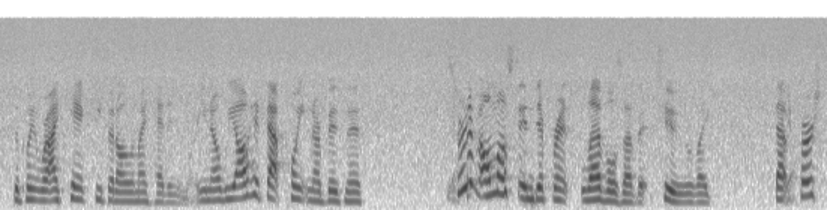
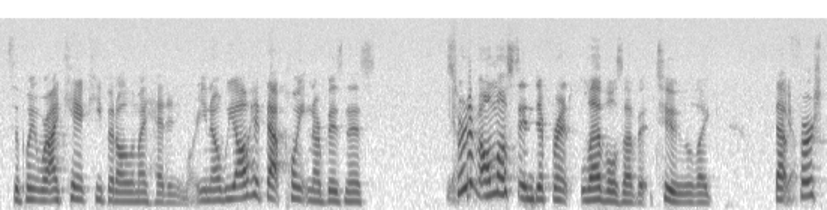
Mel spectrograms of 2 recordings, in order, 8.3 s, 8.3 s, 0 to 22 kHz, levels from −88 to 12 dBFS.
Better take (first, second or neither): second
